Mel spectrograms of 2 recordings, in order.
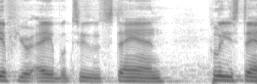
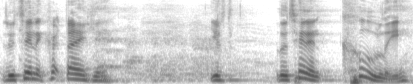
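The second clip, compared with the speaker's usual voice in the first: laughing teasing; 5 semitones higher than usual. Real, not acted. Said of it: "in her sergeant way".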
